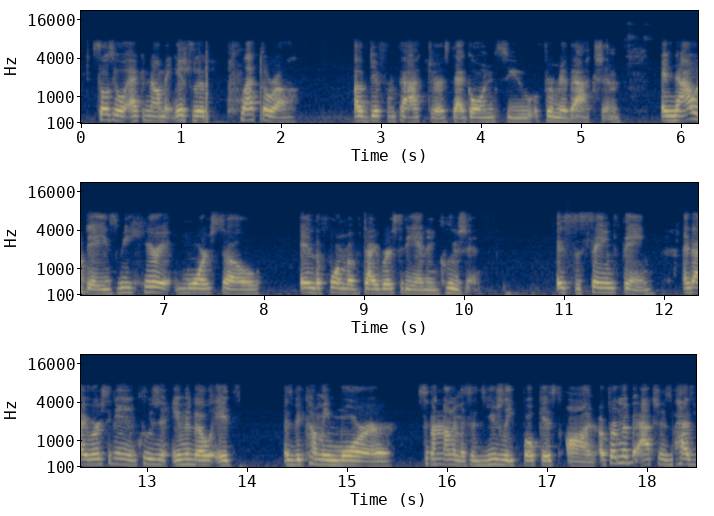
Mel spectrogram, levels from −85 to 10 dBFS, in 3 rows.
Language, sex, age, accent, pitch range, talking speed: English, female, 30-49, American, 155-180 Hz, 150 wpm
